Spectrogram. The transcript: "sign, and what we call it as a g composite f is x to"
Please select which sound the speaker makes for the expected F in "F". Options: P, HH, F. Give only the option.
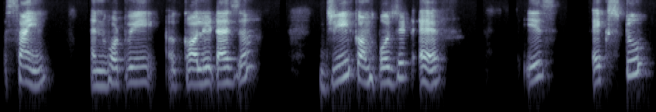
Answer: F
